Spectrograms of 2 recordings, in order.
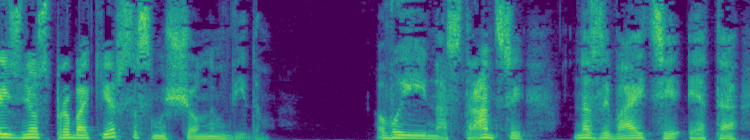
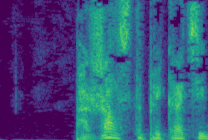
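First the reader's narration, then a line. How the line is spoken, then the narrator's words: Curt remark. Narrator (Russian): бросил я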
